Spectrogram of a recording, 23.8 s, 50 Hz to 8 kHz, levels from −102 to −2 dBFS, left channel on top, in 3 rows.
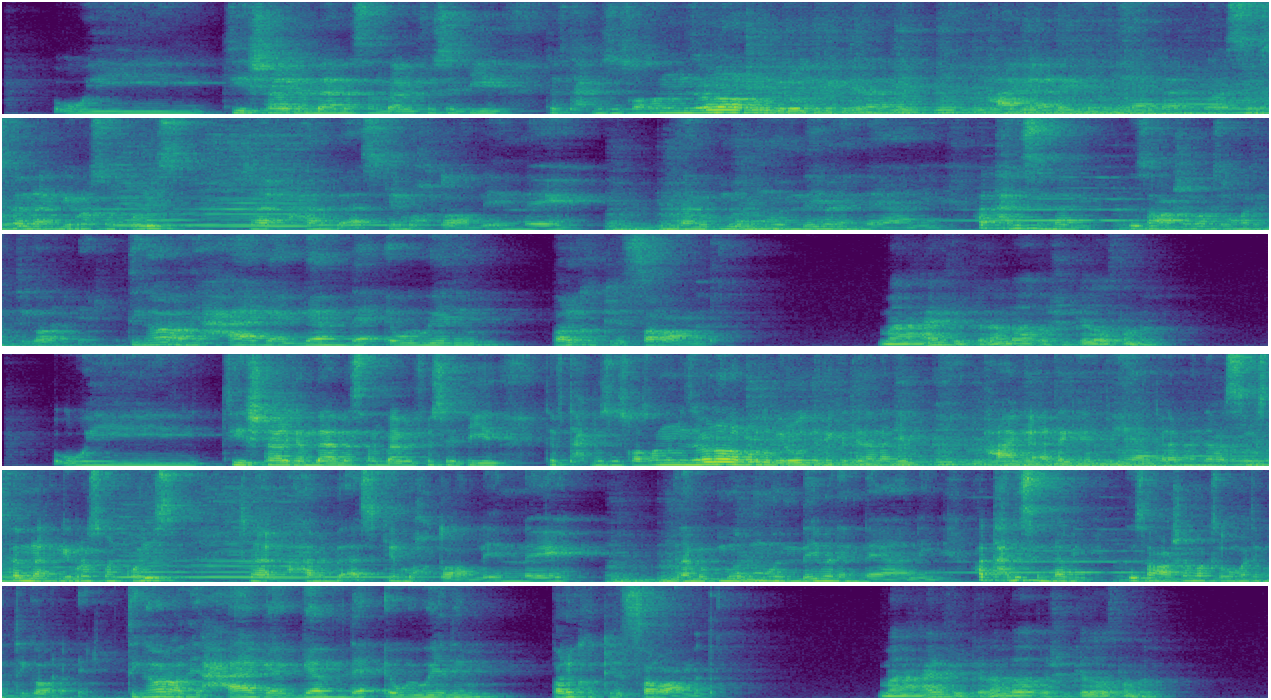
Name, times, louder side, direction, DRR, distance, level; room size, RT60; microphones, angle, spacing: voice 1, 0.3-11.5 12.1-16.2 16.6-18.9 19.3-20.2, right 3 dB, 85° right, 3 dB, 0.5 m, -29 dB
Squeak, 4.4-10.7 11.7-16.8, equal, 25° left, 1.1 m, -34 dB
voice 2, 21.3-23.0, equal, 25° right, -4 dB, 0.7 m, -30 dB
3.8 x 2.2 x 2.3 m, 0.65 s
head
